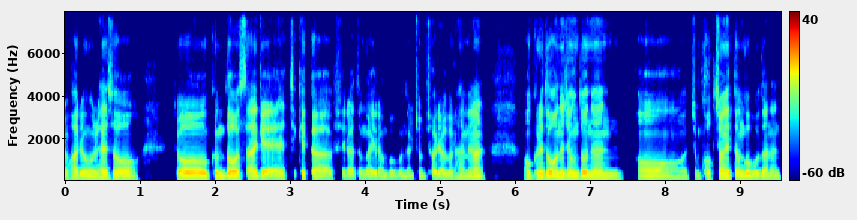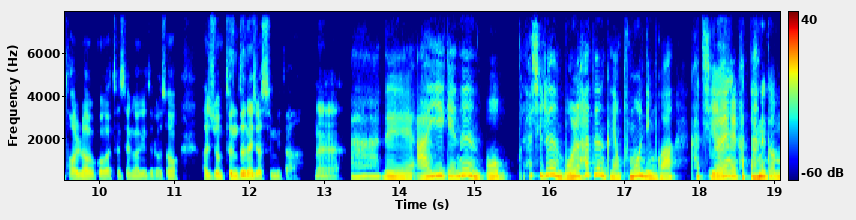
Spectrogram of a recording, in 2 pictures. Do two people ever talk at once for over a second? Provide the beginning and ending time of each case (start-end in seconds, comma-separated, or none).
none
